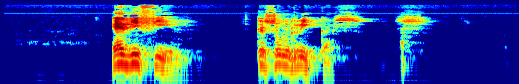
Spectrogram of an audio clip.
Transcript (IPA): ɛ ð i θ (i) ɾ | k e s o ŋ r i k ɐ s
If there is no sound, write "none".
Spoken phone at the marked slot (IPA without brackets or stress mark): i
